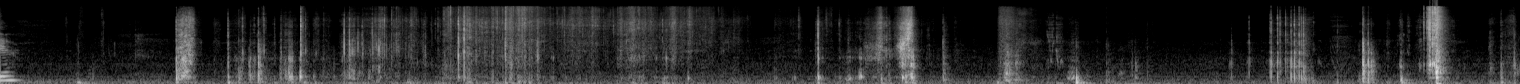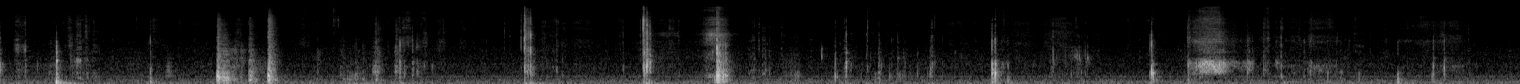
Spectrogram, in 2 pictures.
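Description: Plastic shrink-wrap being torn and crinkled off a sealed trading-card box, with a stretch of tearing and crinkling a few seconds in. Scattered sharp clicks and taps follow as the cardboard box and its inner case are opened and handled.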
